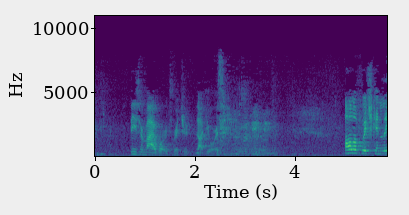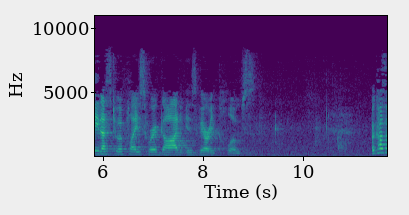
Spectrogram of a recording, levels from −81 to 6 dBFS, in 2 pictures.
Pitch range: 175-230 Hz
